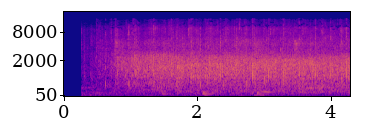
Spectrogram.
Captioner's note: audience clapping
